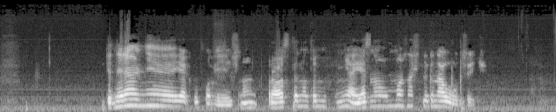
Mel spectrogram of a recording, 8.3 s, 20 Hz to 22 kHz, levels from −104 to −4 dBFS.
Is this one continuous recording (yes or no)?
no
